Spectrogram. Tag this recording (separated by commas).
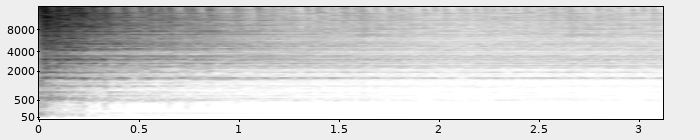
Cymbal, Musical instrument, Percussion, Hi-hat, Music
